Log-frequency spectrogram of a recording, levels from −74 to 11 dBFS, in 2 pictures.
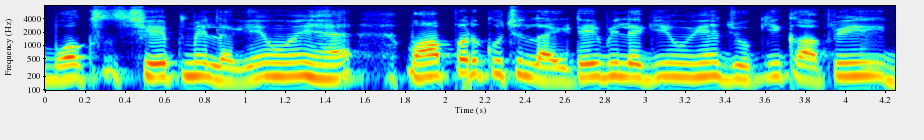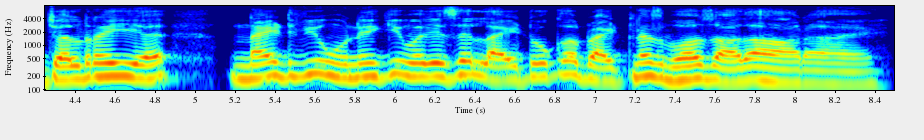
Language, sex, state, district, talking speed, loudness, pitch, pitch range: Hindi, male, Maharashtra, Nagpur, 240 wpm, -14 LUFS, 195 Hz, 180-205 Hz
